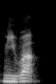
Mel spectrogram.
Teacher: La primera sílaba, la que está hasta la izquierda, es grave y todas las demás son altas.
